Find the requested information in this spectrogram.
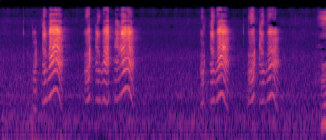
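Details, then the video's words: Alexandrine parakeet talking. Several loud, rising-then-falling nasal utterances come in two bursts, with brief pauses between them and a steady background hiss. "চন্দনা টিয়া পাখির কথা শোনো"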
